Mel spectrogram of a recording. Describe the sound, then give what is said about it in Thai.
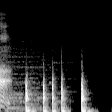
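Five sharp knocks on a wooden door, fairly loud, in an uneven rhythm: a quick group of four followed by a slightly delayed final rap, after the tail of a voice. A servant is knocking at Mrs. Wolf's door. “วันหนึ่งคนรับใช้ก็มาเคาะที่ประตูของคุณนายหมาป่า”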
